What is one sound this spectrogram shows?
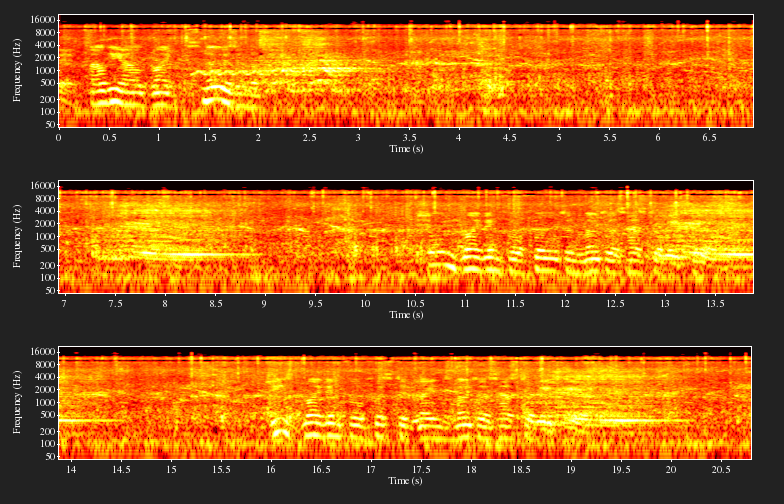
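Small electric slot cars whir around a track.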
